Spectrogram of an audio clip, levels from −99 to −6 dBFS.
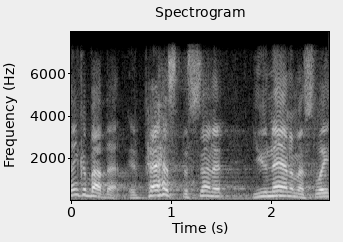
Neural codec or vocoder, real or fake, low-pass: none; real; 7.2 kHz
